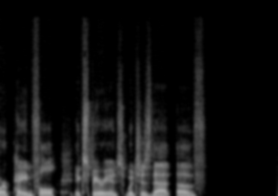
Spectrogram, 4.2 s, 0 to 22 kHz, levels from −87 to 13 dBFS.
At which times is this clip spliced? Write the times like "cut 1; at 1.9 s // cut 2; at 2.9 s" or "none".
none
